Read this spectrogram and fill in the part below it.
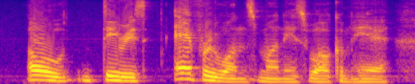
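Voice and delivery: put-on, sweetest, syrupy, sugary voice. Retelling a woman who hurries over to the shopkeeper, mimicking her sweetest voice. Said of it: "in her sweetest voice".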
